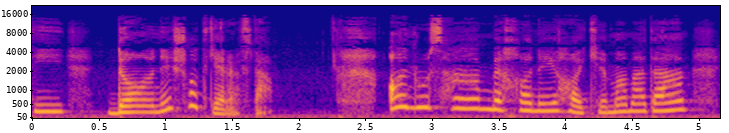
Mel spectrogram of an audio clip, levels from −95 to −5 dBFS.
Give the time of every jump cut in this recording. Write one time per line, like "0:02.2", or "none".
0:01.3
